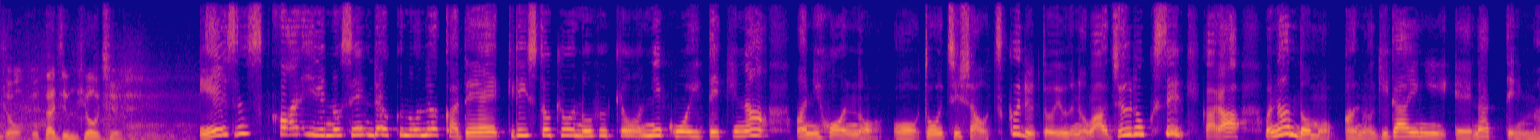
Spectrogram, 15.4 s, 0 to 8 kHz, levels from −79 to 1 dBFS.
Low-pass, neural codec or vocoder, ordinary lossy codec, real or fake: none; codec, 16 kHz, 0.8 kbps, ZipCodec; none; fake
